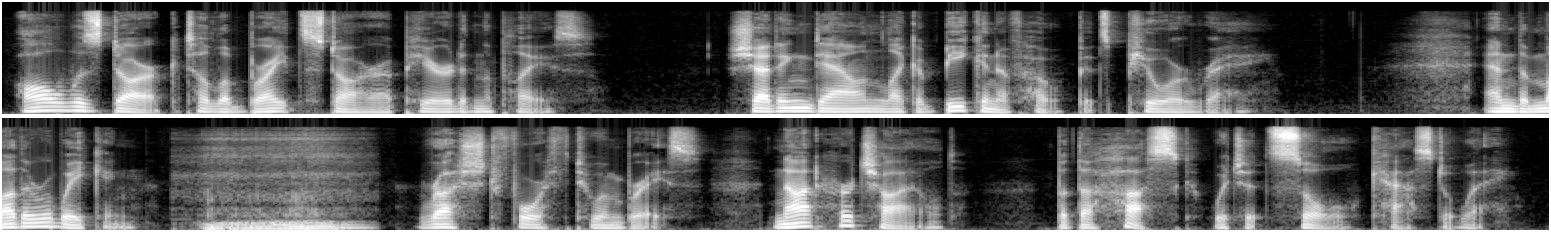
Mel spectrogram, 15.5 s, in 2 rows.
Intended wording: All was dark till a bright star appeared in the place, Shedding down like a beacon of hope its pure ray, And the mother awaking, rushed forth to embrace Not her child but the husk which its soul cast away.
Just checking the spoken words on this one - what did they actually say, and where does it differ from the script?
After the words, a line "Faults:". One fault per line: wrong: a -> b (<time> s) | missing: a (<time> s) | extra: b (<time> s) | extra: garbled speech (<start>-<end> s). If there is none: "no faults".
All was dark till a bright star appeared in the place, Shedding down like a beacon of hope its pure ray, And the mother awaking, rushed forth to embrace Not her child but the husk which its soul cast away.
Faults:
no faults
